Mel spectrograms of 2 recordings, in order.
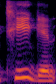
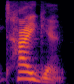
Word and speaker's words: Teigen: not it's Denzel just like it's not Chrissy Teigen it's Chrissy Teigen foreign legendary it wasn't Cecily it wasn't Cicely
